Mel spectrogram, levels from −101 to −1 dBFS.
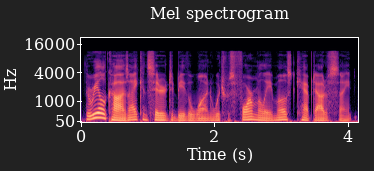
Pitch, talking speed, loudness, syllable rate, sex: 110 Hz, 245 wpm, -21 LUFS, 5.8 syllables/s, male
